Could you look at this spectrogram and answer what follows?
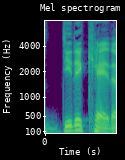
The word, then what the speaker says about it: Didache: The book is Didache. That's how you pronounce it in Greek.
